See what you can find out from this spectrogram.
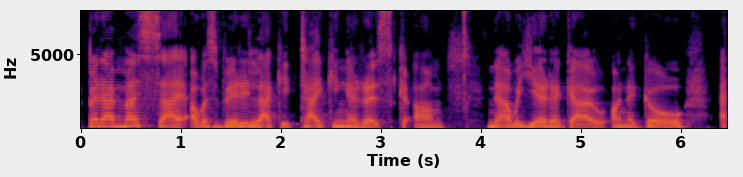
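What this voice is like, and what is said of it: Afrikaans-accented English speech. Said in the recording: “she cannot understand Afrikaans ... She understands my accent”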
